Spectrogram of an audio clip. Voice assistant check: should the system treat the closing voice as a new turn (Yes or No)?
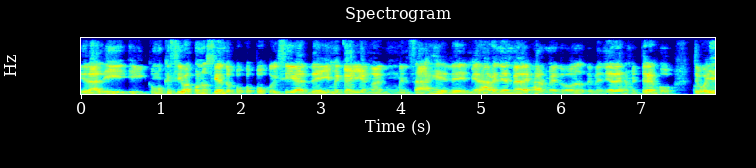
No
